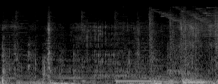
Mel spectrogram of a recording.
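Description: Background music with sustained low notes, over the handling of a cardboard box being opened: a couple of sharp knocks in the first half second and a papery rustle near the end.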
